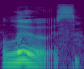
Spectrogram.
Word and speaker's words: lose: And here we have a Z at the end, it buzzes, but you have a different vowel.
